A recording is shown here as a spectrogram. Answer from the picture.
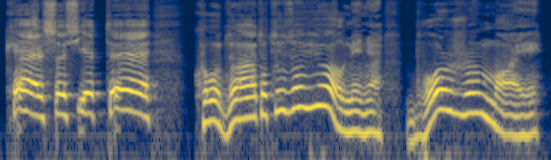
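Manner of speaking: high, drawn-out, plaintive voice; distraught old prince. A narrator's reading. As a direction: beg to be led away, helpless. Acts the overwhelmed old prince. (растерянный князь, высоко и жалобно)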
